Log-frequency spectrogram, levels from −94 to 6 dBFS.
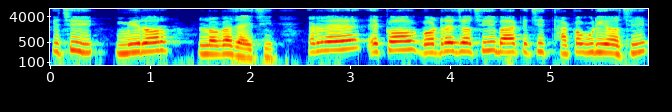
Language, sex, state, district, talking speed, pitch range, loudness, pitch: Odia, male, Odisha, Malkangiri, 130 wpm, 215-250 Hz, -15 LUFS, 230 Hz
